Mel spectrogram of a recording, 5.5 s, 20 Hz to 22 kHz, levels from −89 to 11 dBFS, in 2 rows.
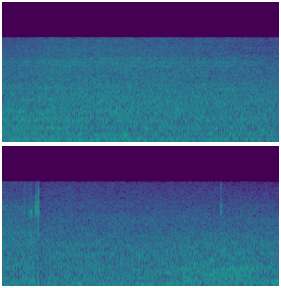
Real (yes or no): no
